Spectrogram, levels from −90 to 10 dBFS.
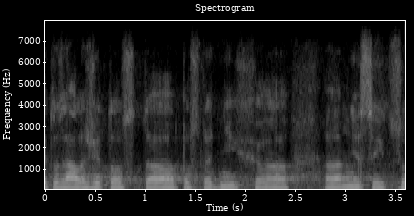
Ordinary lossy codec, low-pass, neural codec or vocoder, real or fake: Opus, 16 kbps; 7.2 kHz; none; real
